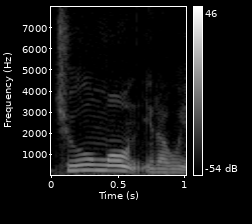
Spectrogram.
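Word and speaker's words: 注文: 그럴 문자인데 그대로 여러분 음독 들어가서 몬 이렇게 들어가서 주문이라고 얘기할 때는 우리가 주문이라고 얘기하시면 돼요. 그쵸? 그래서 주문에서 장음 들어가서 요거 계속 나왔던 단어인데 장음인 거 주의하시고요.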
